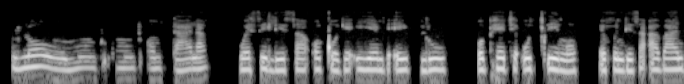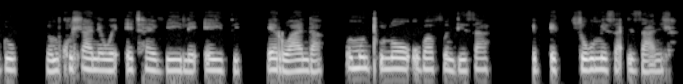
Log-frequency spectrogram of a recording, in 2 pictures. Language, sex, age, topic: North Ndebele, female, 18-24, health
